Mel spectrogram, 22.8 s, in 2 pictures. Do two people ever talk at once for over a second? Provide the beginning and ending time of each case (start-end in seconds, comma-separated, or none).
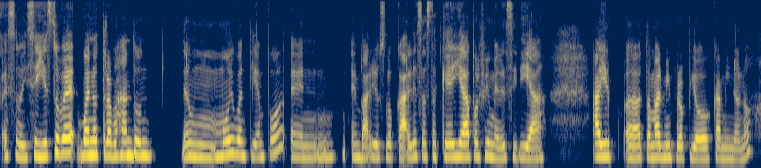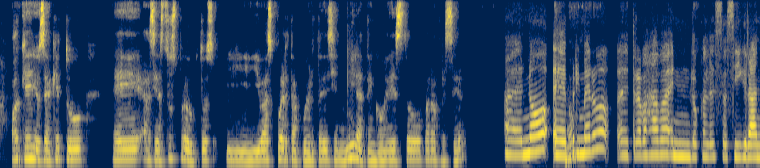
none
